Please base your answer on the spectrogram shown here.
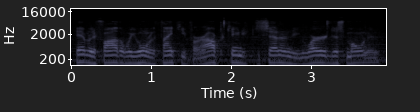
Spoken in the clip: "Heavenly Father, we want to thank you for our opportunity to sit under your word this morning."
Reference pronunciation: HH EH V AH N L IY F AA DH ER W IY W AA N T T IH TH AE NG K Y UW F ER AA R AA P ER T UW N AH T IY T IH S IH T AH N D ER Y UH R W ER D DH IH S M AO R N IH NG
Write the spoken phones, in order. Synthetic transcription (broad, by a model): HH EH V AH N L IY F AA DH ER W IY W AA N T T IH TH AE NG K Y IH F ER AA R AA P ER T UW N AH T IY T IH S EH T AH N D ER Y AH R W ER D DH IH S M AO R N IH NG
